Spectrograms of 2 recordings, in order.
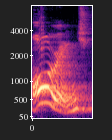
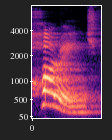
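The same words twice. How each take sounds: First: It starts directly with the vowel, no h sound. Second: An h sound is added before the first vowel. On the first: "Instead of orange" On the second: "they say orange"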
